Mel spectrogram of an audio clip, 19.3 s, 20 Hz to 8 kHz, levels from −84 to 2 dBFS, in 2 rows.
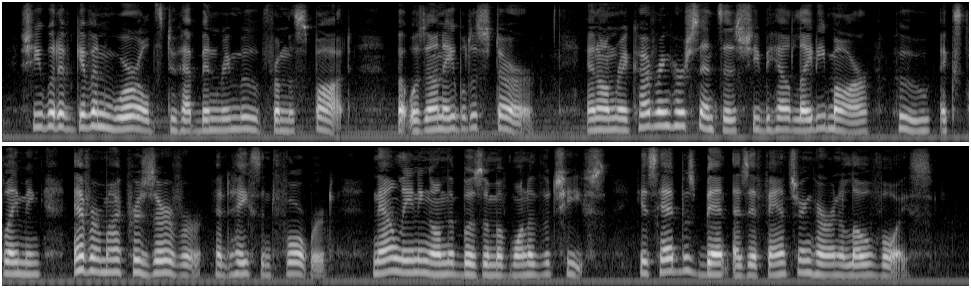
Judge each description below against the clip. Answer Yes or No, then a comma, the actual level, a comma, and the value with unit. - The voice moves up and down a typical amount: Yes, average, 3.1 semitones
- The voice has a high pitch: Yes, high, 195 Hz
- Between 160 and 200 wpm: Yes, average, 175 wpm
